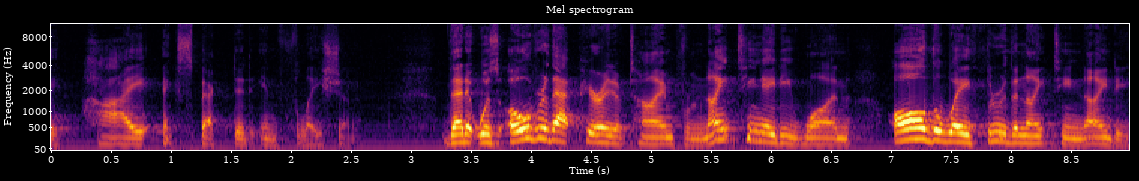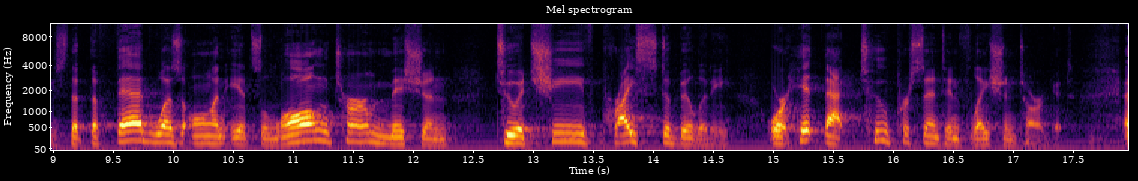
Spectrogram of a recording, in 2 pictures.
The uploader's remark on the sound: Recorded from the KCRAR Residential Housing Forecast event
